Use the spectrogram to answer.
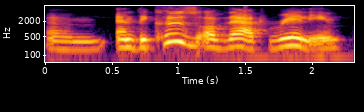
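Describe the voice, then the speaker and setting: A woman lecturer with a hoarse, croaky voice, explaining loosely with lots of fillers in a live university class. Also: medium pitch, measured pace. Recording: dull lo-fi recording.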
